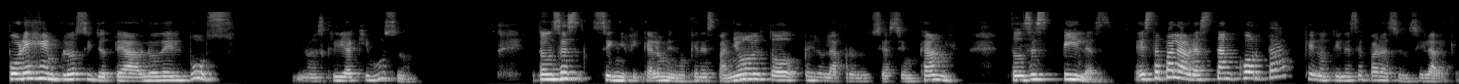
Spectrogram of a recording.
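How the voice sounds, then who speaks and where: Woman teacher, mellow and warm, chatty lesson delivery with direct address. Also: mid-range voice. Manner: lively, talks directly to the student, thinks aloud. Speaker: English teacher. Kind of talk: online phonics lesson.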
